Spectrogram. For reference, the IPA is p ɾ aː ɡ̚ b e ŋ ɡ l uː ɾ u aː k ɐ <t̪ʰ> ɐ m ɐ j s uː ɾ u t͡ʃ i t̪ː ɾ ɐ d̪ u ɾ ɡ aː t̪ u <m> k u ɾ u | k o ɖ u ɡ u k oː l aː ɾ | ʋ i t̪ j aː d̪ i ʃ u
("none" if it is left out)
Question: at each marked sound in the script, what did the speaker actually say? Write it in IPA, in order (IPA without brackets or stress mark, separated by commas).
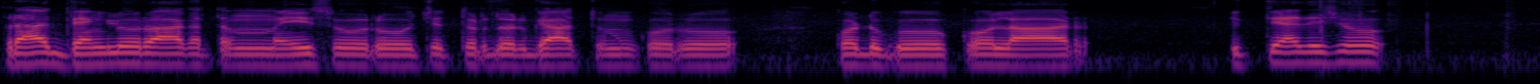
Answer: t̪, m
